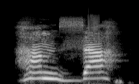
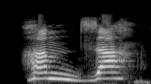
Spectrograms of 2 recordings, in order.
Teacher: Hamza comes from the back of the throat to pronounce Hamza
